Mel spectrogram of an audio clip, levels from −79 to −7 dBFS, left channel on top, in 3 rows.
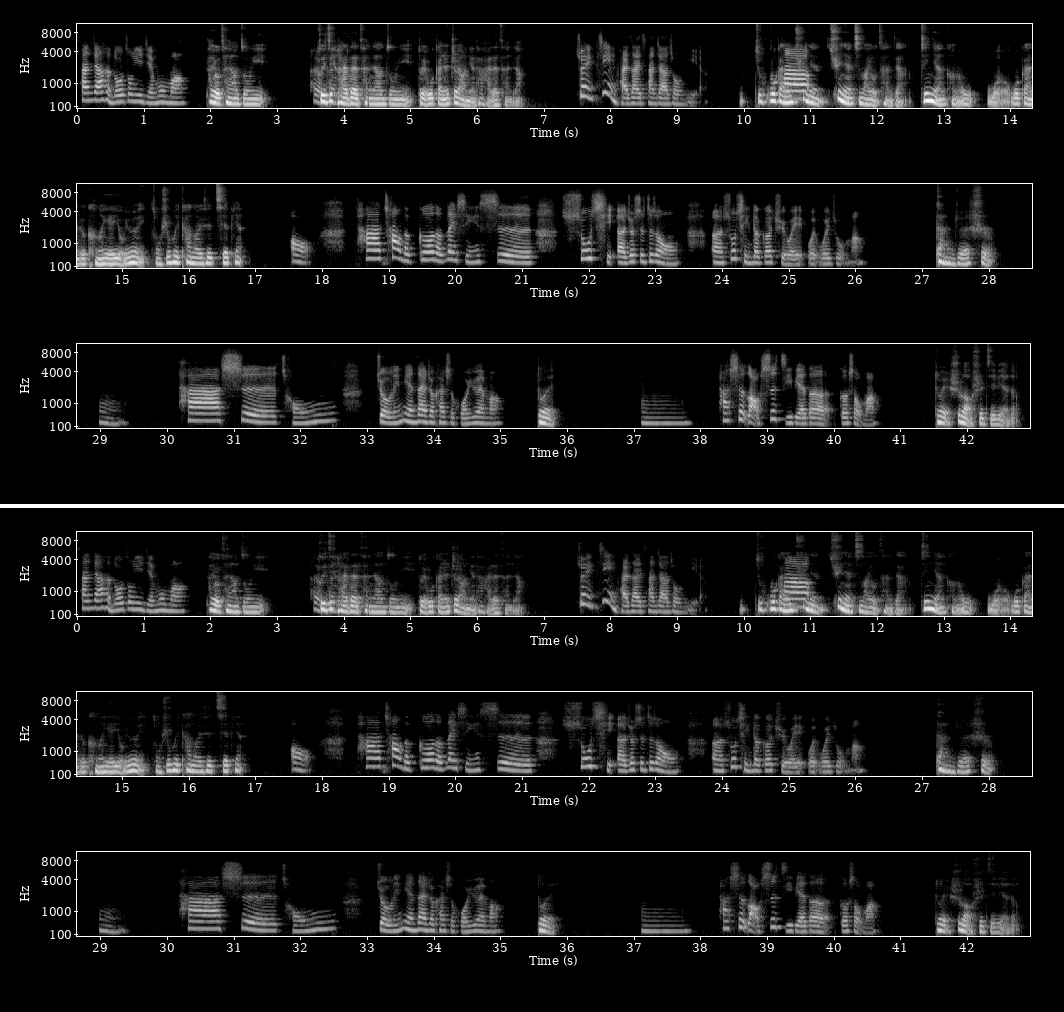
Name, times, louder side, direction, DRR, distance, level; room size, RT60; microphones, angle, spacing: voice 1, 0.1-1.6 3.5-4.2 7.5-9.3 10.6-11.0 17.5-26.1 29.0-29.4 30.2-32.9 33.2-35.0 37.1-37.9 38.3-40.7, left 4 dB, 40° left, 0.7 m, -31 dB
voice 2, 1.9-2.8 3.6-6.7 9.9-16.8 27.2-28.1 35.6-35.8 41.5-42.8, left 4 dB, 70° left, 0.4 m, -24 dB
12.0 x 5.1 x 3.3 m
head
